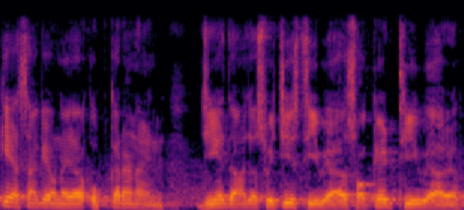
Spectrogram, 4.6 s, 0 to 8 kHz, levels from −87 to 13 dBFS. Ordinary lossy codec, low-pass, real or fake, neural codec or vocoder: none; 7.2 kHz; real; none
